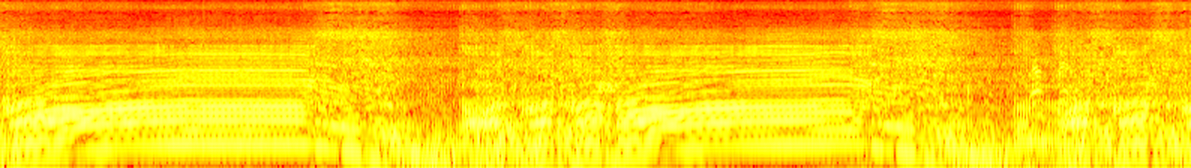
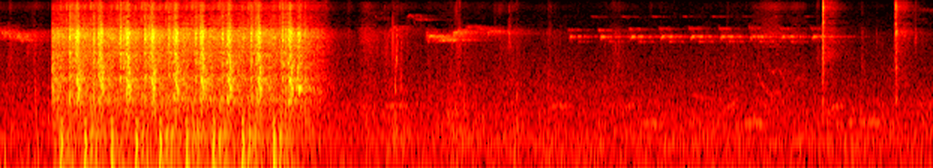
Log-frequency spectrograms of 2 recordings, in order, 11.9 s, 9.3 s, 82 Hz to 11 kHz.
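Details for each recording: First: Lexmoto Valiant motorcycle converted from EFI to carburettor, on stand: pulls up through the revs twice, pitch rising smoothly and falling back without stumbling, peaking cleanly and better than before; owner reports valve issues. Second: Lexmoto Valiant single-cylinder motorcycle after EFI-to-carb conversion, basic test run; fires and revs in quick regular pulses but sounds flat and strangled, not screaming; owner suspects the carb jet (105 fitted) needs changing.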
